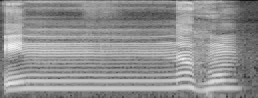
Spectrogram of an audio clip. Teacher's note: میں نے نون کو کیوں اس کی آواز کو لمبا کیا اخفا نہیں کیا صرف نون کی آواز کو لمبا کیا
